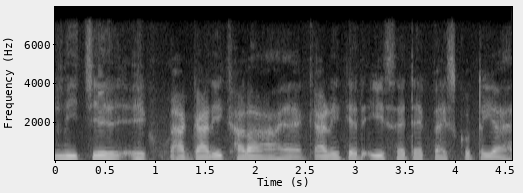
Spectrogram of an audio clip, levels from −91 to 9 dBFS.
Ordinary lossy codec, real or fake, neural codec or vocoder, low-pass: none; fake; codec, 16 kHz in and 24 kHz out, 0.8 kbps, FocalCodec, streaming, 65536 codes; 7.2 kHz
